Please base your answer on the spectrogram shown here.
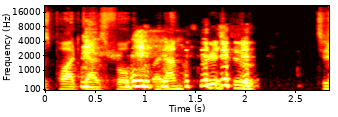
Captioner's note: laugh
